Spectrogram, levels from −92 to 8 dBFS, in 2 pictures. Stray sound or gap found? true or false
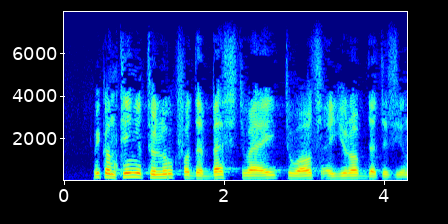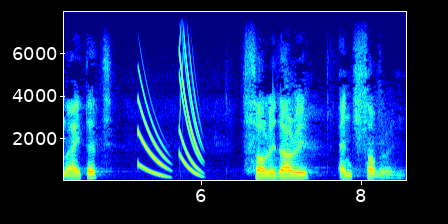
true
